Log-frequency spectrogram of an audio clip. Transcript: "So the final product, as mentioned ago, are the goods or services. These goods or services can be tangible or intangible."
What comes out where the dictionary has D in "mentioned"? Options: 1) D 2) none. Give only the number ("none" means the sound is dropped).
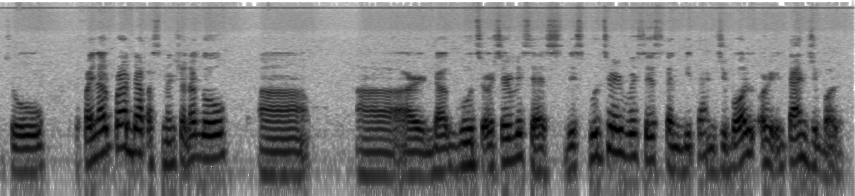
2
